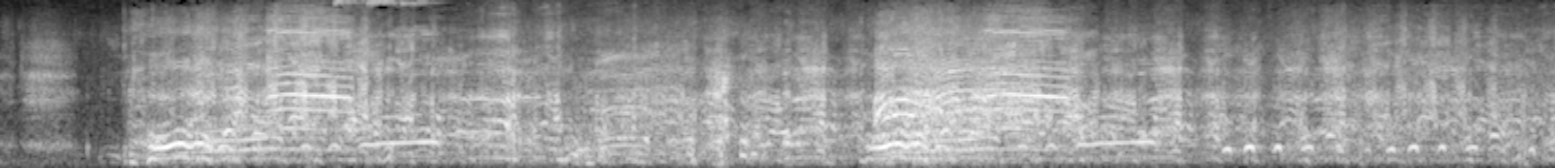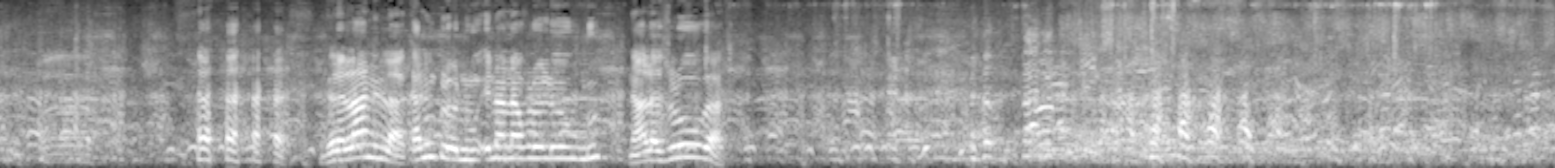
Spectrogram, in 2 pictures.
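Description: A middle-aged man laughs and talks loudly with excitement.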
